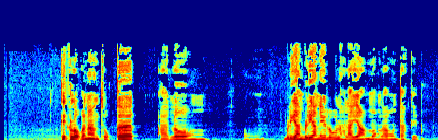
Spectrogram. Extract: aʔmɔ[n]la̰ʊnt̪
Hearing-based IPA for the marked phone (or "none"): ŋ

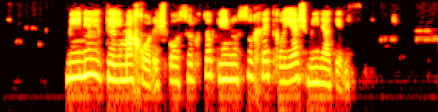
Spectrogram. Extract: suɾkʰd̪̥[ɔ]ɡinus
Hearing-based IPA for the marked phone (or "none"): ɔ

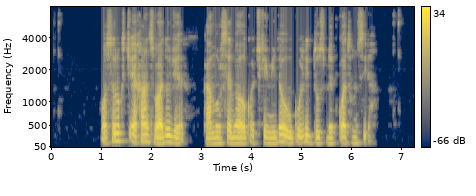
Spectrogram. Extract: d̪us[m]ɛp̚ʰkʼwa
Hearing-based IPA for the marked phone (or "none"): m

